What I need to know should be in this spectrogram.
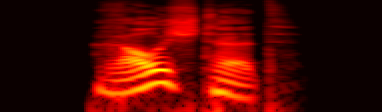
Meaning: inflection of rauschen: 1. second-person plural preterite 2. second-person plural subjunctive II
- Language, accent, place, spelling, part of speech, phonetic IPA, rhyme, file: German, Germany, Berlin, rauschtet, verb, [ˈʁaʊ̯ʃtət], -aʊ̯ʃtət, De-rauschtet.ogg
